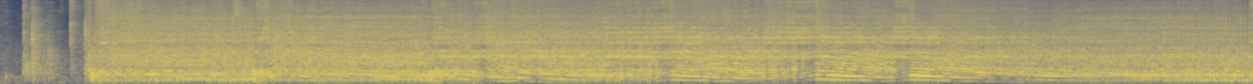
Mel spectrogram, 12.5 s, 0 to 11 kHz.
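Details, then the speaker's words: Kawasaki KDX200 two-stroke dirt bike after switching pilot jet from 48 to leaner 42: crisp blips rise and fall cleanly, no stumble or spitting, no gas and oil out the tailpipe; engine finally running right. "so I think that I can say with reasonable confidence that this engine is finally running right it doesn't spray gas and oil out of the tailpipe it idles and it just sounds like it's going to rip"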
